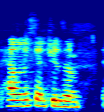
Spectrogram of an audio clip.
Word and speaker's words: Hellenocentrism: So we used to play around with different words, but Hellenocentrism is how I pronounce it, this idea of putting Greece at the center.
